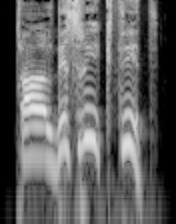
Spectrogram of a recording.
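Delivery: cheerful, glad, lively burst. The shipowner confirms what the other man just said: exclaiming gladly. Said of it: "utbrast redaren glatt".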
